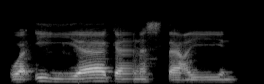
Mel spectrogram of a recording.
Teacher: kita telah Tampilkan kemarin Bagaimana gambaran ketika mengucapkan huruf hamzah yaitu dengan tertutupnya dua katup pita suara yang itu berada di pangkal tenggorokan bagian bawah dengan rapat Jadi jika kita tidak merapatkannya pasti akan kurang jelas suara hamzahnya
